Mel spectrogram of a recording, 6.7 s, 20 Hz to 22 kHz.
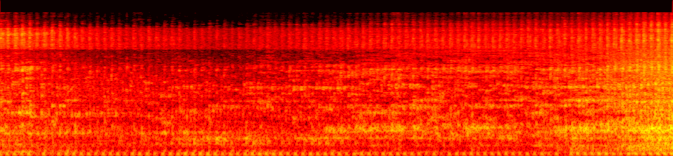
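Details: Single-cylinder "660" motorcycle idling then revved: hollow rhythmic knock on each firing, rising with revs, likened to a rattlesnake; rocker arms checked under opened top cover, noise traced to the cylinder, piston skirt slap.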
